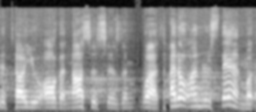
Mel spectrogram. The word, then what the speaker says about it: Gnosticism: And that's spelled G-N-O-S-T-I-C-I-S-M, Gnosticism.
